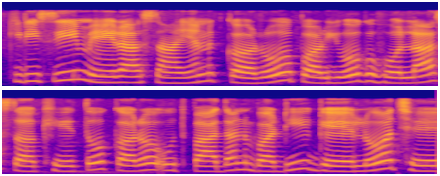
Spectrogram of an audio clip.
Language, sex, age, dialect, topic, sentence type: Maithili, female, 56-60, Angika, agriculture, statement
